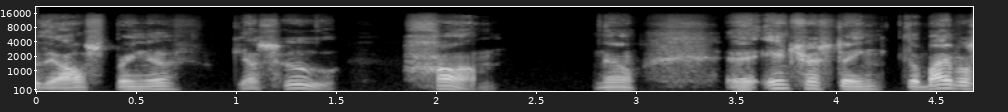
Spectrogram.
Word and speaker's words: Ham: The Bible states that Genesis 6:10, Noah had begat three sons, Shem, Ham, his name would be pronounced Ham in Hebrew, and Yafet.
